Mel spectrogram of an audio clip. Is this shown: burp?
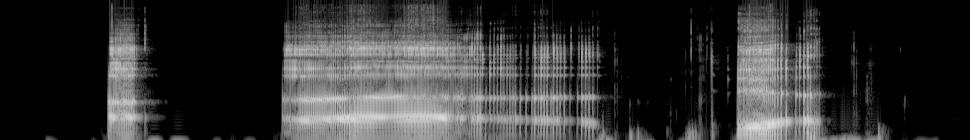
yes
